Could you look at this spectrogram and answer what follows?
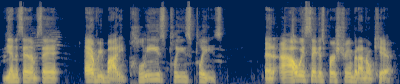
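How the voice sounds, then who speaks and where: A man's voice: medium pitch, expressive, brisk, sharp tone. A man with a New York accent hosting a casual livestream panel, talking in an emphatic, motivational way and repeating his points for effect. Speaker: host. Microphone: video call.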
